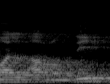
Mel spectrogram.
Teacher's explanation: Tipis kalau wal ardi tebal rohnya karena sebelumnya fathah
